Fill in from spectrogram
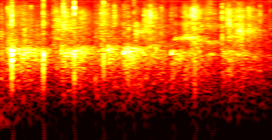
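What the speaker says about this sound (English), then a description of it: "Applause." Workshop audience claps as a presenter is introduced, a short, moderately quiet burst of steady applause in a room.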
